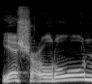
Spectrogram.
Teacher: শিন জিহ্বার মাঝখান থেকে আওয়াজটা ছড়িয়ে পড়বে, এর বৈশিষ্ট্যের নাম তাফাশি, এর কারণে একটা স্ট্রং আওয়াজ শোনা যাবে।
